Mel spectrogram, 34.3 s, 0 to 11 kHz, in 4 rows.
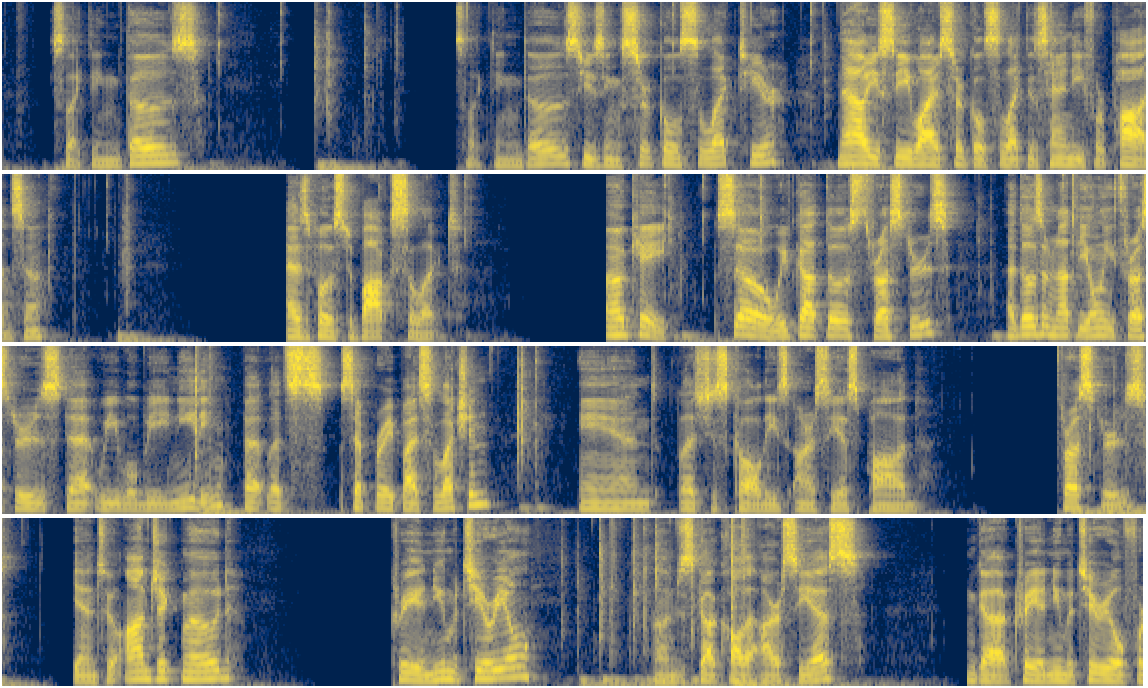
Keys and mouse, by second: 1.7 middle click, 5.1-6.2 middle drag, 9.0 middle click, 9.5 c, 11.5 middle click, 12.8 middle click, 13.9 shift+middle click, 14.9 middle click, 16.3 shift+middle click, 21.1 Tab, 22.7 click, 23.4 click, 23.9-25.9 drag, 25.4 BackSpace, 25.9 Tab, 25.9 BackSpace, 28.3 click, 29.1 click, 29.2-32.0 drag, 33.8 click.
